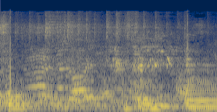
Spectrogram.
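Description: Men's voices talking over the stage sound between songs, with a couple of sharp knocks. Near the end an electric guitar chord starts ringing steadily through the amplifier.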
